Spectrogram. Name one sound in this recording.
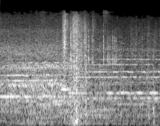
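A glider snaps open with a sharp flap.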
